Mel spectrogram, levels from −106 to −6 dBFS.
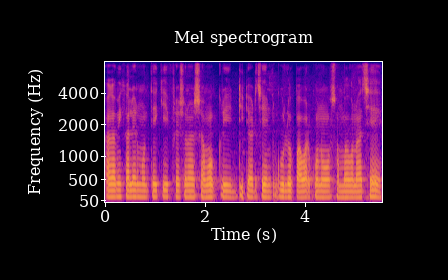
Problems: constant background noise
